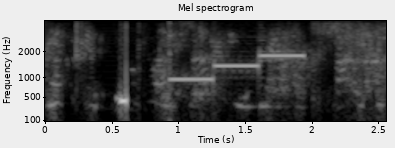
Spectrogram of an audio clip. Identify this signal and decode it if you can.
Special information tone, with speech.
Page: Americana 2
